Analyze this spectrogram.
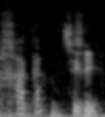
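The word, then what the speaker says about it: haka: Y bueno, cantó y bailó porque eh la danza de la jaca, ¿os acordáis, verdad? Que por cierto se escribe h a k a pero se dice ja.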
